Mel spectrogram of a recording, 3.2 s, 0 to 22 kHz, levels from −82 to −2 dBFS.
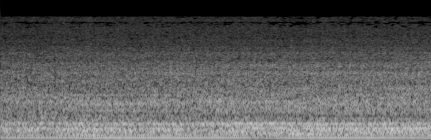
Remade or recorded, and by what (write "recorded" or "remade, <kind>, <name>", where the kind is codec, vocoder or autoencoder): recorded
